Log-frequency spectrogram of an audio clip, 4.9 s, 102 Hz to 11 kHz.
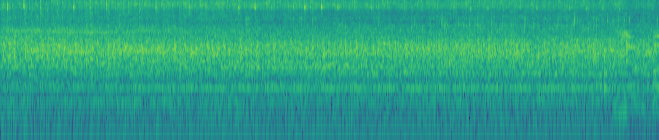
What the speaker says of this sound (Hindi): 750 या 800 RPM पे चल रहा है ट्रैक्टर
